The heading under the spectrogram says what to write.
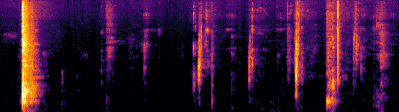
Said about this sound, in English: Just wanna chew this.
